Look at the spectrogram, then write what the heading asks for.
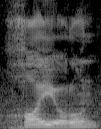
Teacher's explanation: جب ہم وقف نہیں کریں گے یعنی دو پیش پڑھیں گے تو را کو پر پڑھیں گے ، خیرون، را کو ہم نے اس وقت پر پڑھنا ہے،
